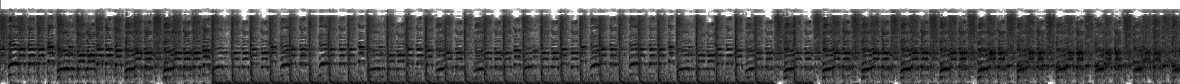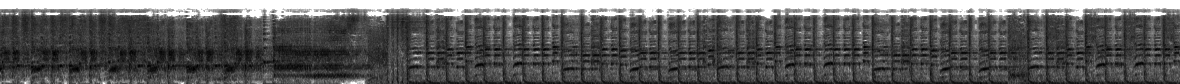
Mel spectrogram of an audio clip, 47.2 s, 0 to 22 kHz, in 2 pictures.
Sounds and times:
Techno: 0.0 - 47.2.

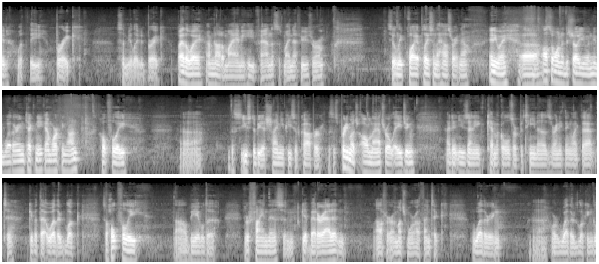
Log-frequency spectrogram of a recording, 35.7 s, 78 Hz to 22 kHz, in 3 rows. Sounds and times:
Speech: 0.0 - 1.7, 2.3 - 6.6, 7.7 - 14.6, 15.4 - 20.2, 20.8 - 35.6.

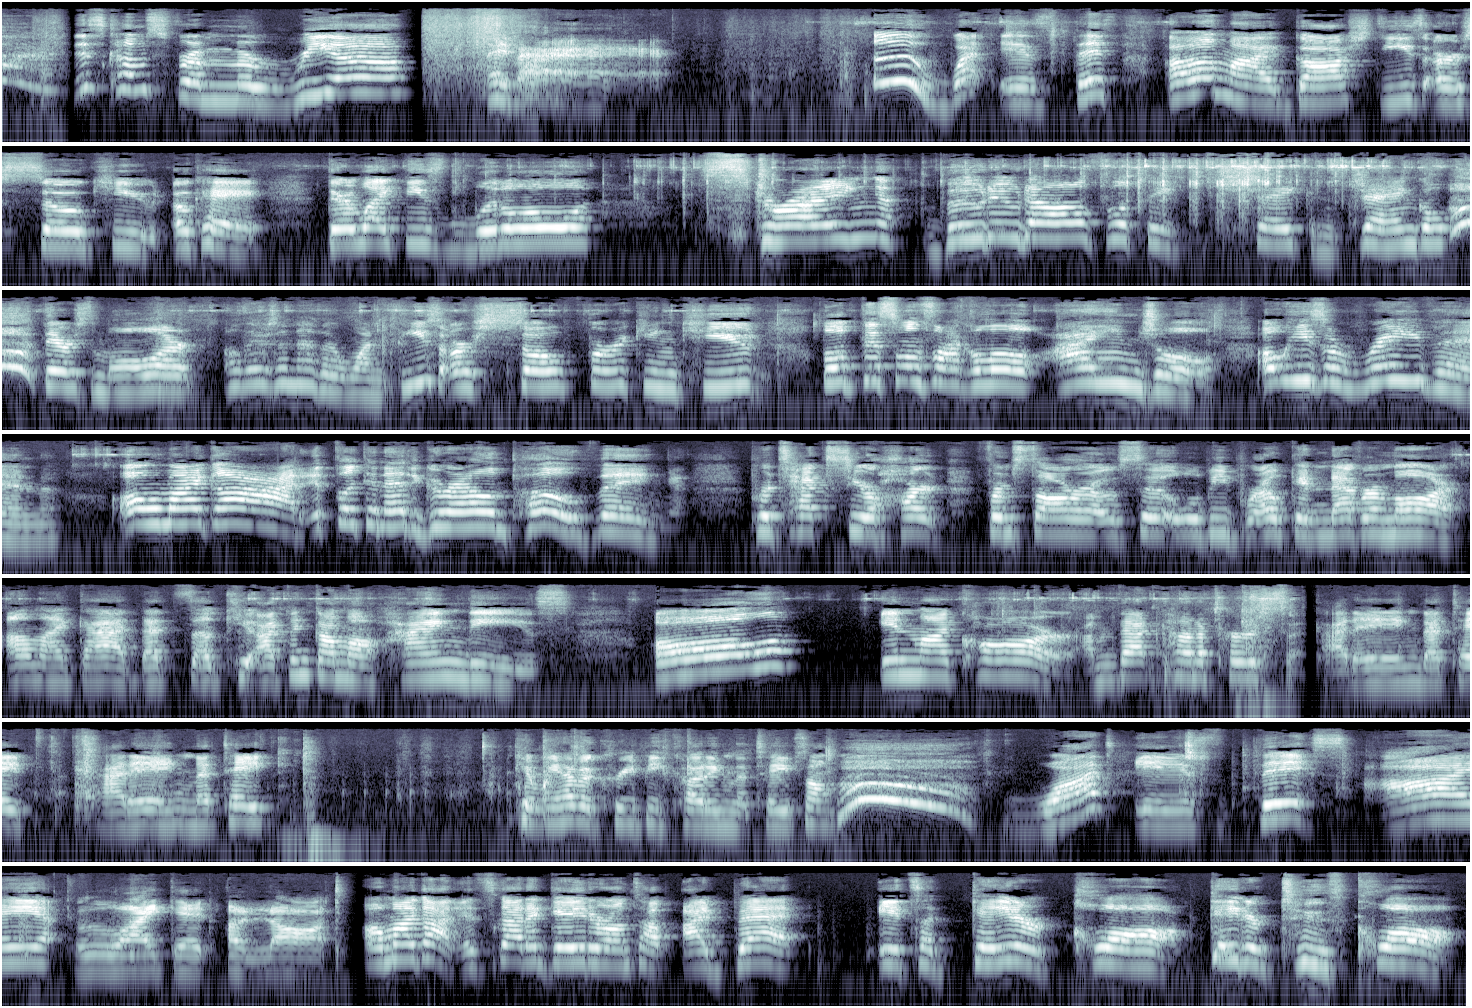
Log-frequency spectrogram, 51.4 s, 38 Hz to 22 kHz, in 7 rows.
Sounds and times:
Speech: 0.0 - 3.4, 4.4 - 10.3, 10.9 - 38.1, 39.2 - 51.3
Inside, small room: 0.0 - 51.3.

